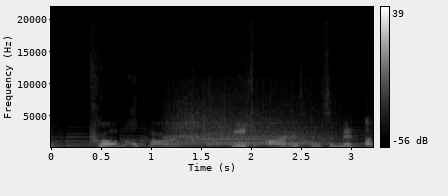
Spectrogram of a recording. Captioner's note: people cheering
